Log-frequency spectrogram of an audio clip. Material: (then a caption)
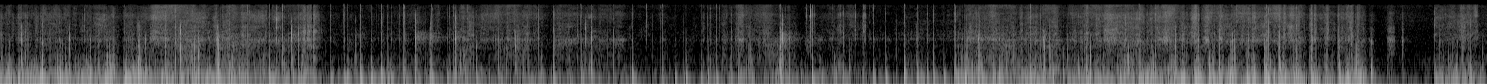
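Plastic. A clear, thin punched plastic document sleeve is held at the top edge by both hands while long nails crinkle, scratch and squeeze it. Dense, irregular crackling and scratchy rustling run throughout, with most of the weight in a low, muffled thump-like rumble and only faint brightness. The sound briefly drops almost silent near the end before resuming.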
